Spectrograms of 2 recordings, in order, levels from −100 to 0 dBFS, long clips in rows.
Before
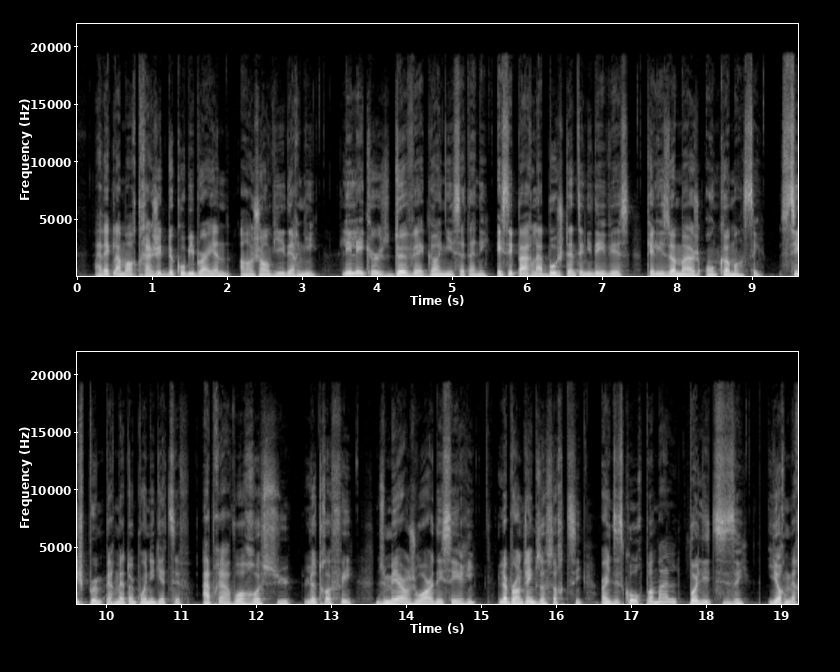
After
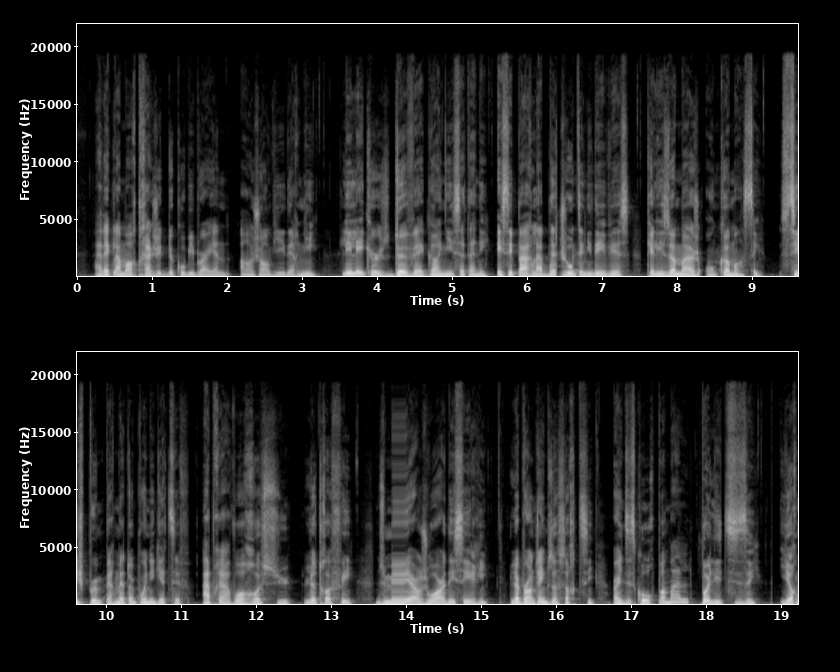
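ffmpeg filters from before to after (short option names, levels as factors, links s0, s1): -filter_complex "[0:a]asplit=14[s0][s1][s2][s3][s4][s5][s6][s7][s8][s9][s10][s11][s12][s13];[s0]atrim=end=0.972[s14];[s1]atrim=start=0.968:end=2.982,asetpts=PTS-STARTPTS,volume=0.473[s15];[s2]atrim=start=2.978:end=6.312[s16];[s3]atrim=start=6.308:end=6.592,asetpts=PTS-STARTPTS,areverse[s17];[s4]atrim=start=6.588:end=8.32,asetpts=PTS-STARTPTS,afade=t=out:st=1.728:d=0.004:c=hsin:silence=0.199526[s18];[s5]atrim=start=8.32:end=13.822,asetpts=PTS-STARTPTS,afade=t=in:d=0.36:silence=0.199526[s19];[s6]atrim=start=13.798:end=13.822[s20];[s7]atrim=start=13.798:end=13.822[s21];[s8]atrim=start=13.798:end=13.822[s22];[s9]atrim=start=13.798:end=13.822[s23];[s10]atrim=start=13.798:end=13.822[s24];[s11]atrim=start=13.798:end=13.822[s25];[s12]atrim=start=13.798:end=13.822[s26];[s13]atrim=start=13.798[s27];[s14][s15]acrossfade=d=0.004:c1=hsin:c2=hsin[s28];[s28][s16]acrossfade=d=0.004:c1=hsin:c2=hsin[s29];[s29][s17]acrossfade=d=0.004:c1=hsin:c2=hsin[s30];[s18][s19]concat=n=2:v=0:a=1[s31];[s30][s31]acrossfade=d=0.004:c1=hsin:c2=hsin[s32];[s32][s20]acrossfade=d=0.004:c1=hsin:c2=hsin[s33];[s33][s21]acrossfade=d=0.004:c1=hsin:c2=hsin[s34];[s34][s22]acrossfade=d=0.004:c1=hsin:c2=hsin[s35];[s35][s23]acrossfade=d=0.004:c1=hsin:c2=hsin[s36];[s36][s24]acrossfade=d=0.004:c1=hsin:c2=hsin[s37];[s37][s25]acrossfade=d=0.004:c1=hsin:c2=hsin[s38];[s38][s26]acrossfade=d=0.004:c1=hsin:c2=hsin[s39];[s39][s27]acrossfade=d=0.004:c1=hsin:c2=hsin"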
